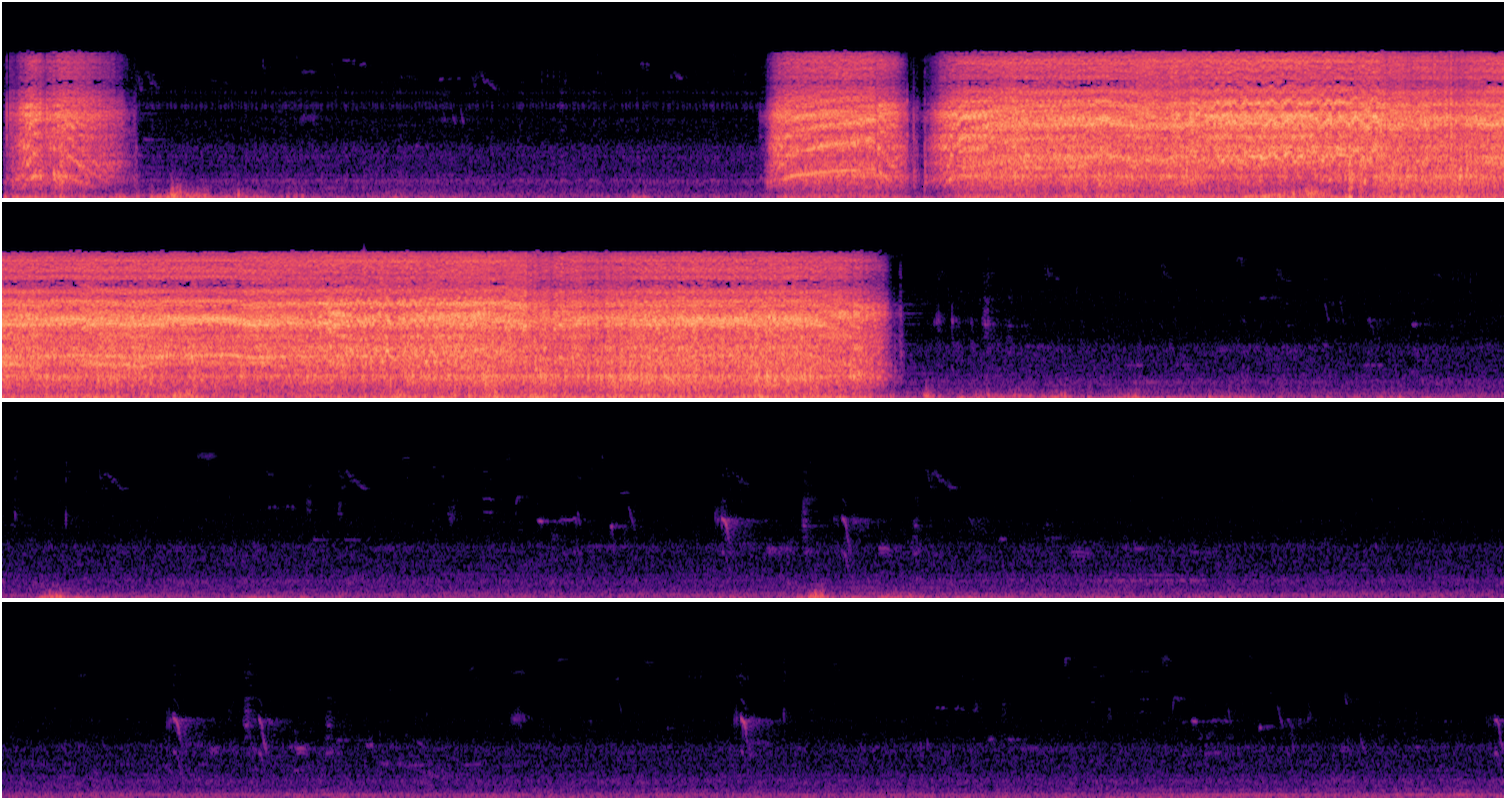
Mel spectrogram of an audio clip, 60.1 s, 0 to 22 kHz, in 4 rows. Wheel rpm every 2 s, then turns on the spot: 20, 0, 0, 10, 90, 190, 200, 210, 220, 210, 220, 180, 10, 0, 0, 0, 0, 0, 0, 0, 0, 0, 0, 0, 0, 0, 0, 0, 0, 0.
none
